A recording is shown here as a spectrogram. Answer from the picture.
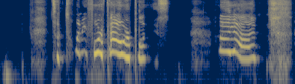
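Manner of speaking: high, drawn-out dismay; exasperated disbelief. Real, not acted. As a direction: wail the stat in disbelief. Appalled at team's power-play stat.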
